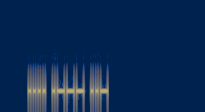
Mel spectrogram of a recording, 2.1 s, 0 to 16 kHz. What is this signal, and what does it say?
Morse code, heard as a keyed tone, about 50 wpm, 700 Hz. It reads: HJU
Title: Three Challenging Letter-Number Combinations 50wpm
